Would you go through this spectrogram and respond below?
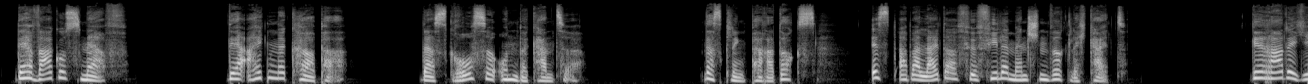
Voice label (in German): Horbuch Fachroman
